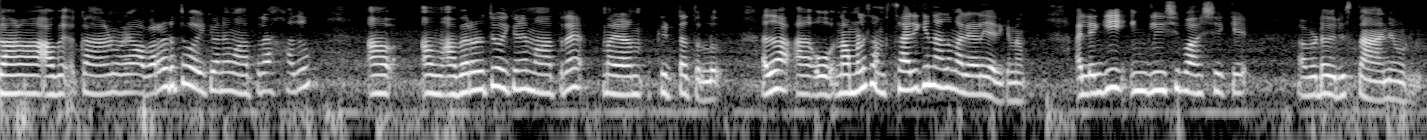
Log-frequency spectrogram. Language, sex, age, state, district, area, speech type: Malayalam, female, 18-30, Kerala, Alappuzha, rural, spontaneous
